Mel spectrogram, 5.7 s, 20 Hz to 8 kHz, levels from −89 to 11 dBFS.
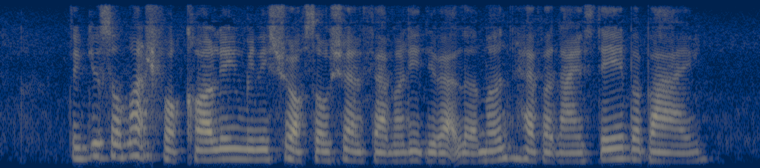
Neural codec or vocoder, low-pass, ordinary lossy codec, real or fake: codec, 16 kHz, 8 kbps, FunCodec, trained on Chinese and English, 25 frames a second; 7.2 kHz; none; fake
